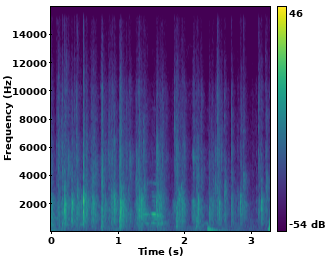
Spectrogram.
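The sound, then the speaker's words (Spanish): A short burst of applause from a small group for a pastor, scattered hand claps rising and fading over a few seconds, with voices talking and cheering over it. “un aplauso”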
